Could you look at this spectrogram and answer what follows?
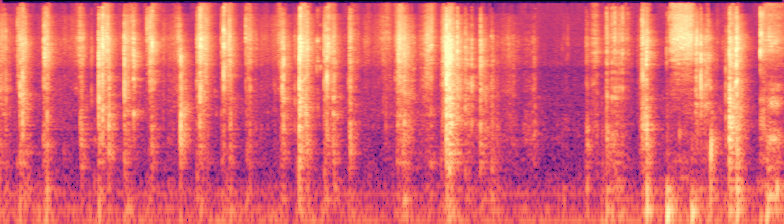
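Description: Oracle cards being shuffled for a pick-a-card tarot reading, a close run of quick papery riffles and flicks with brief pauses, heard on its own with no voice.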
